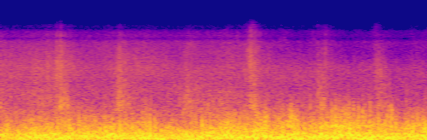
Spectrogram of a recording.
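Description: Strong wind at a beach in Lobo, Batangas, buffeting the microphone with a loud, continuous low roar and gusty rumble throughout, no voices.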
